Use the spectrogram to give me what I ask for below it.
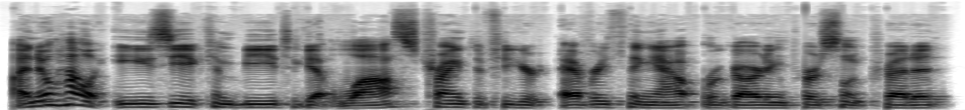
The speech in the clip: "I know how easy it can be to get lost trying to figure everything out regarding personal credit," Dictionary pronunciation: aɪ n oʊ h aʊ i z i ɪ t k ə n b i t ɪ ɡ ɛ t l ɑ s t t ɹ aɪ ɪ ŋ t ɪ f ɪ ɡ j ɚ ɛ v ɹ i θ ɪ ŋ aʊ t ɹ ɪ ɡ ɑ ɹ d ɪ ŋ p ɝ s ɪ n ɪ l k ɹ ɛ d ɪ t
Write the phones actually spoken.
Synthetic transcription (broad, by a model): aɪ n oʊ h aʊ i z i ɪ t k ə n b i t ɪ ɡ ɛ t l ɑ s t t ɹ aɪ ɪ ŋ t ɪ f ɪ ɡ j ɚ ɛ v ɹ i θ ɪ ŋ aʊ t ɹ ɪ ɡ ɑ ɹ d ɪ ŋ p ɝ s n l k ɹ ɛ d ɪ t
